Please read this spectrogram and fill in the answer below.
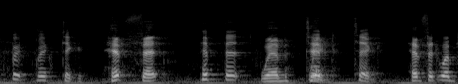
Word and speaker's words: hpftwbtG: I don't hear the capital G in that pronunciation. Tig. I don't know. Hip fit wig tig. Hip fit. Hip fit Wib. Tig.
